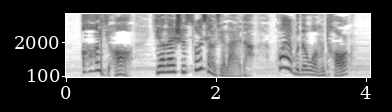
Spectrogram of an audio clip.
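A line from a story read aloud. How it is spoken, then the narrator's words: Cheerful, smiling. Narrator (Chinese): 小娜笑眯眯的嘴里还说着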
